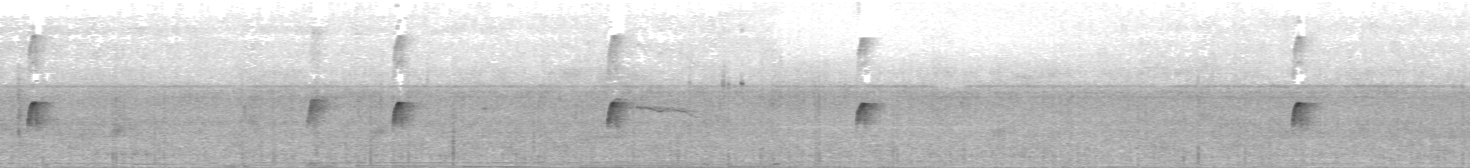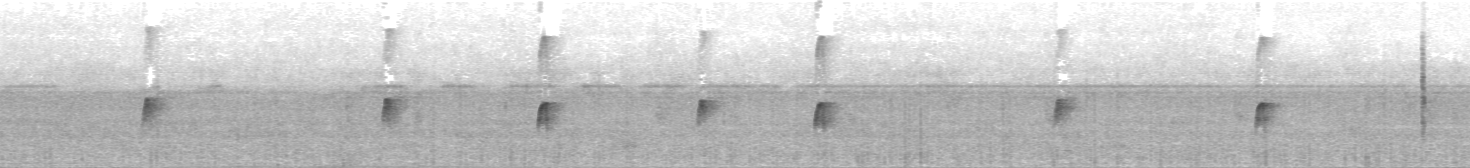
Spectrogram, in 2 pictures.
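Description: A bird calling with a short, sharp, high chirp, repeated about a dozen times at irregular gaps of one to four seconds, over a steady background hiss.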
